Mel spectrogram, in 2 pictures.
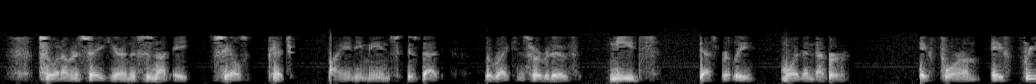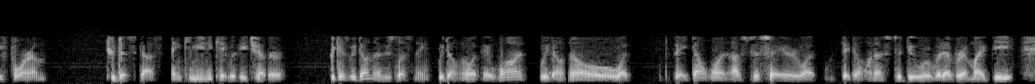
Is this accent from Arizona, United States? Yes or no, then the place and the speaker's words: yes; Scottsdale, Arizona, United States; I had my first business selling custom auto parts for luxury cars when I grew up in Scottsdale, Arizona.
